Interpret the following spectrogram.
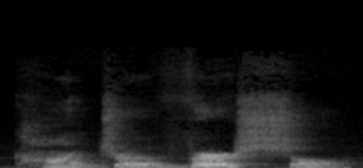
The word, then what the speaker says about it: controversial: syllables again controversial and you also might notice that the S here the S I doesn't really sound like an S anymore it sounds more like Sheol Sheol controversial and finally we have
